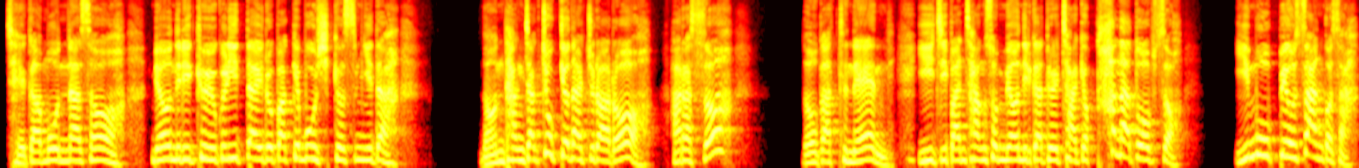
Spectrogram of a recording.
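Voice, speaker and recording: A woman's voice: a little high, moderate pace, fairly bright tone, lightly acted. A woman voicing a domineering older mother-in-law who scolds with contempt, in a radio story reading. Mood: indignant.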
